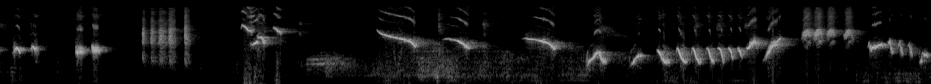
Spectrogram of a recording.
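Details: White-rumped shama in morning song, used as a lure to set shamas singing: clear separate whistles, sharp downslurred notes, then rapid repeated notes building into a fast trill with varied whistled phrases.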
